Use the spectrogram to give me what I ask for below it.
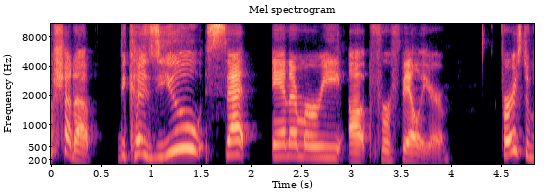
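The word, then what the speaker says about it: Annemarie: and speaking of it she does pronounce her name Anna Marie I had this Troll and my comments a little bit back was like I can't listen to someone who doesn't know how to pronounce her name it's an Marie and I would and I was like I'm pretty sure she pronounces it Anna Marie and she does she does it's Anna Marie so hi troll thank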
